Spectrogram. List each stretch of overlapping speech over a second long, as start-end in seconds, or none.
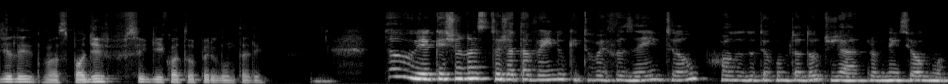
none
